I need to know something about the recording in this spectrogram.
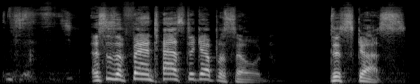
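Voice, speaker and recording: Bright, forceful man on a podcast. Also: sits high, very animated, slow pace, no echo. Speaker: podcast host. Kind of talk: casual podcast discussion, played as a clip.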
